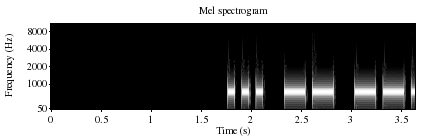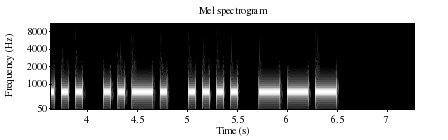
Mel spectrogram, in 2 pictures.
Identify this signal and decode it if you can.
Morse code, heard as a keyed tone, about 17 wpm, 700 Hz. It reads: SM7FHO
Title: DXCC-100 Call Signs - 6 Characters - Repeated 3x - 17wpm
